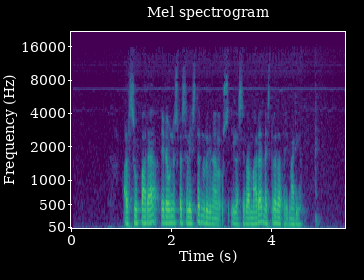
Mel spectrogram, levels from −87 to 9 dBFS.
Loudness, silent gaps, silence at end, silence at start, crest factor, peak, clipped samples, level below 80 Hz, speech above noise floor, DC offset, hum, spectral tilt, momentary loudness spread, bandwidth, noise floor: -21 LUFS; none; 0.6 s; 1.05 s; 18 dB; -4 dBFS; under 0.1%; -48 dBFS; 42 dB; under 0.1%; none; -7 dB/octave; 8 LU; 14.5 kHz; -62 dBFS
